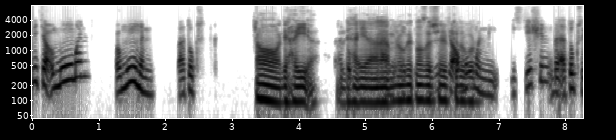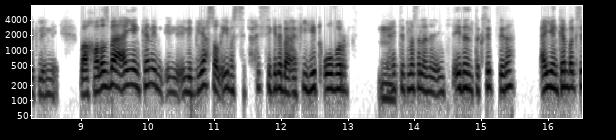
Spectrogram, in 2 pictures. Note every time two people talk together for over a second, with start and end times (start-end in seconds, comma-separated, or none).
4.7-6.7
